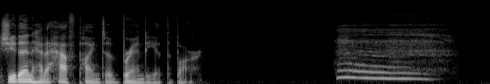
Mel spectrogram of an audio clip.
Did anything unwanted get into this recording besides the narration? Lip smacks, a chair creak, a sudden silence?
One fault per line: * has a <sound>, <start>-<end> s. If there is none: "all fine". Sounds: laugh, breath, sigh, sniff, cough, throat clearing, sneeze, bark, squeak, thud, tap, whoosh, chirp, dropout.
* has a sigh, 3.3-4.6 s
